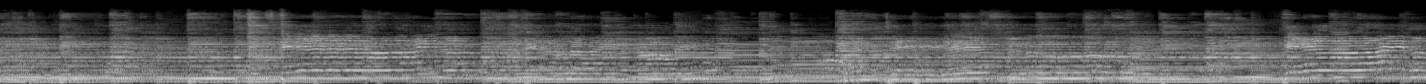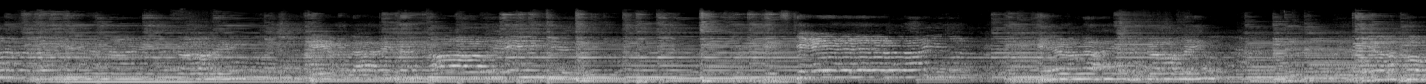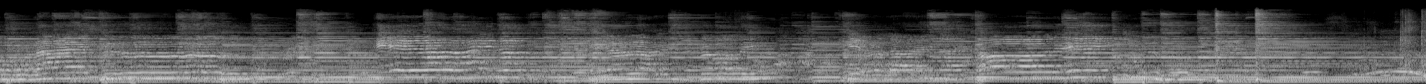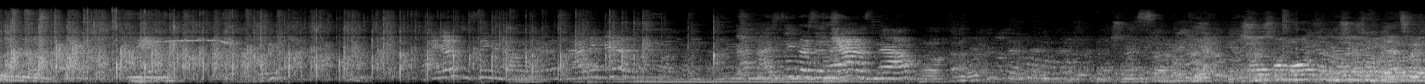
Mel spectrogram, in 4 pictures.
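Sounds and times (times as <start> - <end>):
acoustic guitar: 0.0 - 57.0
woman singing: 2.4 - 11.7, 12.5 - 20.4, 21.9 - 26.6, 27.8 - 40.8
audience applauding: 42.2 - 50.8.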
